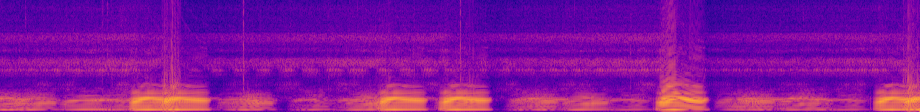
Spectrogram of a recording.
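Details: Banded bullfrogs and frogs calling naturally while rain falls: deep, nasal, moaning notes about a second long, overlapping in a steady chorus, with a new call swelling up roughly every second and a half.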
